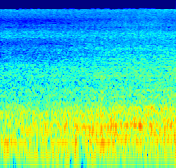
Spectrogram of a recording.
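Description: Steady road traffic noise: a low vehicle engine hum under a constant hiss, growing slightly louder toward the end.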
